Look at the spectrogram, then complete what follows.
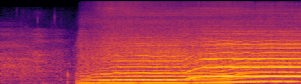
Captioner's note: all vocalizing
